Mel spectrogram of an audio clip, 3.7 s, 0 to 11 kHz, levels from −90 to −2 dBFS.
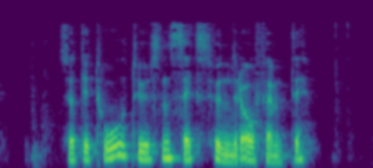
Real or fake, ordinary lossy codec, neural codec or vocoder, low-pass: real; MP3, 48 kbps; none; 7.2 kHz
